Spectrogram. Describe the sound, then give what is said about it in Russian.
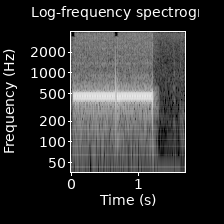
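A telephone ringing tone plays while a call is transferred. A single steady, mid-pitched electronic beep lasts just over a second, with a tiny break in the middle, then cuts off to near silence. “Вызов переводится на секретаря.”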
